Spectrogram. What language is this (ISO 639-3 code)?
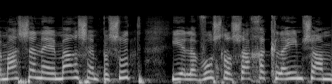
heb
